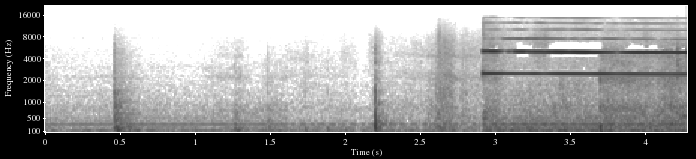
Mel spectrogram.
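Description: A tumbler heat press's timer beeper sounds one long, steady, high-pitched beep, signalling the end of the 60-second pressing cycle.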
